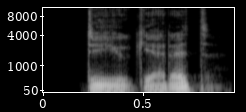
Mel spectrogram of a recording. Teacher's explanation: Let's look at where the T falls in relation to that stress. T falls after the vowel sound e and before the unstressed vowel I of it. Therefore, it follows the rule and is pronounced as a tap. · Notice how I pronounced the T in get as a tap.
